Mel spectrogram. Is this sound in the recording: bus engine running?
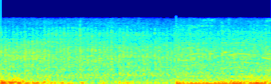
yes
